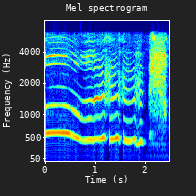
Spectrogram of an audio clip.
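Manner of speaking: high loud crying laugh; laugh-sob at yourself. Retold or imitated. Mocking own sensitivity, loud sob-laugh.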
